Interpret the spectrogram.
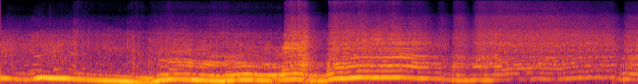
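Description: Rally car engine working hard through a corner: the pitch drops steeply as it slows, then climbs and dips again several times with revving and gear changes. A short sharp crackle comes about three seconds in.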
